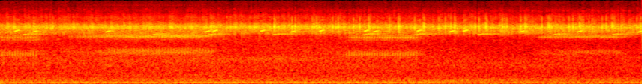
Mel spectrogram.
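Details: Tree frogs at night in a North Carolina backwoods swamp: a bright, pulsing high-pitched chorus with three drawn-out steady notes of one to two seconds, evenly spaced, above a quiet continuous hum.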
